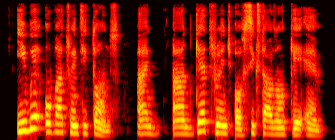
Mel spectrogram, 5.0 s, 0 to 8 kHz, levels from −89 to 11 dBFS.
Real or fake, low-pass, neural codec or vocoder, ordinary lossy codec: real; 7.2 kHz; none; none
